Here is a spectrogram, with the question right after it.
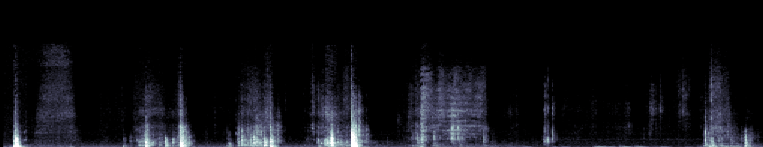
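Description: Blue nitrile-gloved fingertips tap on a small, hollow, printed cardboard Nendoroid figure box (Tengen Uzui, Demon Slayer) held upright. An irregular series of soft, short, hollow taps and dry scratchy brushes on the box surface rises and fades over a low steady hum.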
